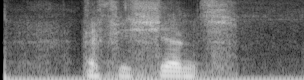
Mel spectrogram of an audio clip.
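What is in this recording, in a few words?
"efficient", Dutch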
